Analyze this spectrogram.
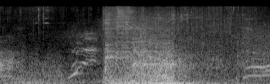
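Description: A heavy body slams into pavement with a loud crash.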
